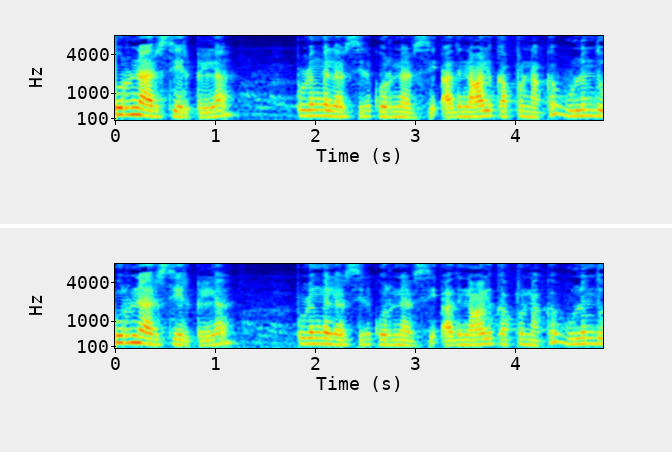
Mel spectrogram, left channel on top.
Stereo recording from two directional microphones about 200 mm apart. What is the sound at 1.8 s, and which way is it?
Speech, 10° left (ahead or behind).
